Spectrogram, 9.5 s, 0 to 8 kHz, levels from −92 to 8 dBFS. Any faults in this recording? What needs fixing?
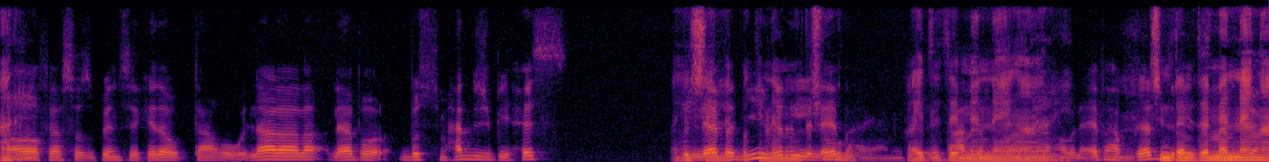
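A loud pop at 6.07–6.09 s, a single sharp thump peaking about 5 dB above the speech, likely from a voltage pulse such as static, switching or a driver glitch. To prevent it, secure connectors, avoid switching or plugging equipment mid-recording, and ground the setup properly.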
